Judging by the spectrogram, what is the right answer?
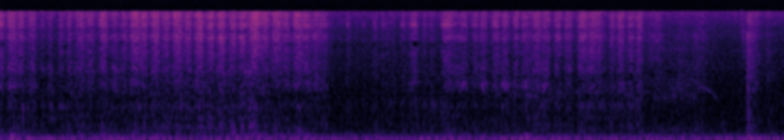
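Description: Colored pencil scratching lightly on paper in quick repeated strokes, colouring with light pressure, over a low steady hum. A short tap near the end.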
